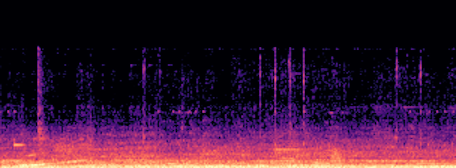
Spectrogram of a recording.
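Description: Casino floor ambience: a steady wash of distant chatter and machine noise, with a short rising electronic tone from a gaming machine soon after the start.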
